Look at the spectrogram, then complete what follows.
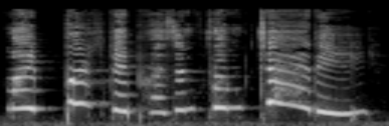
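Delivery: very high princess wail; high-pitched, distraught moan; dismayed groan. A narrator's reading. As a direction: lament it in a high voice. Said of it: "Poppy groaned".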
